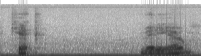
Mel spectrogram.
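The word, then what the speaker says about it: CIC Video: That's pronounced Kick Video.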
